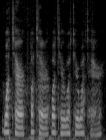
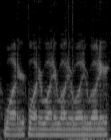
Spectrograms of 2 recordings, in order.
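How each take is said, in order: First: "Water" with a crisp, fully released T; T pronunciation. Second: "Water" with a soft D-like tap for the T; low, repeated "Water", the T turned to a quick D; D-like pronunciation. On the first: Linguistics student showing what nobody says, "Water" with a hard T. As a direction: drill "Water" with a hard T and a clear second syllable. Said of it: "it's not a T". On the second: Linguistics student drilling the English sound, "Water" with a D-like tap. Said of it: "it's a, it's a der". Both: Shown as a demonstration.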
